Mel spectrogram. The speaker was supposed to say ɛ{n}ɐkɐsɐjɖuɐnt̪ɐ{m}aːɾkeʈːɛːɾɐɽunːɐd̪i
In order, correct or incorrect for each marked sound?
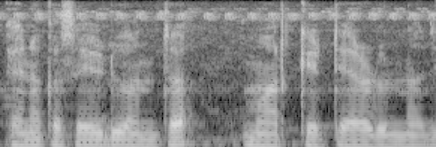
correct, correct

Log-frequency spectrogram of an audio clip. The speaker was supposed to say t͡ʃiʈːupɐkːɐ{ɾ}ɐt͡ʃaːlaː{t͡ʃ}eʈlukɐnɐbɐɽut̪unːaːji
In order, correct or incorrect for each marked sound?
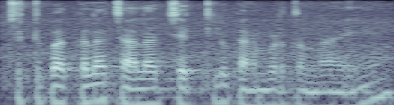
incorrect: l, correct

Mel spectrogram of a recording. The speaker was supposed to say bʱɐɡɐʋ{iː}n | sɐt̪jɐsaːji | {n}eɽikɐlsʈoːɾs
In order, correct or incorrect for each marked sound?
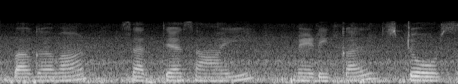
incorrect: aː, incorrect: m

